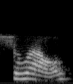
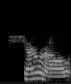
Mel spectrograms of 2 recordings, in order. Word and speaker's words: Cherelle: my name it's it's shirelle's but cheryl is kind of like the french version of it so awesome okay so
